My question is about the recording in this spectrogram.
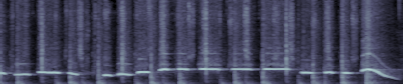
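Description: Theme-song music: a whistled melody in stepping notes over a steady percussive beat of about four to five strokes a second, ending with a whistle that slides downward near the end.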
